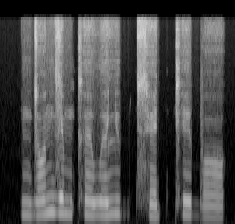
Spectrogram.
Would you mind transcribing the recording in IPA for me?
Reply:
n d ɔ n z ɛ m kʰ ɜ w ə lʲ u b t͡sʰ ɛ tʲ kʰ e b ɔ

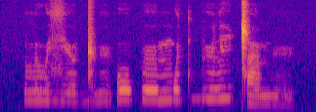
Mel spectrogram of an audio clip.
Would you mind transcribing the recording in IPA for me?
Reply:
l ɯ˨ zʲ ø˨ ɡ͡ǁ y˨ ʔ o˦ p ø˦ m o˦ tʲ b y˦ l i˦ ǁ æ˨ m y˨

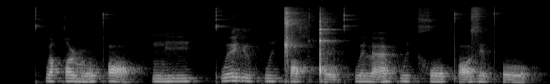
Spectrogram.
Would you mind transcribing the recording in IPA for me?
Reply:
kʷʰ i q u ɭ o pʼ ɒ | n i | kʷʼ e lʲ u kʷ i ǁ ɒ χ ǃ o kʷʰ e l æ kʷ i ʔ x o pʼ ɒ z e pʰ o

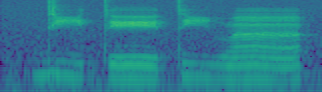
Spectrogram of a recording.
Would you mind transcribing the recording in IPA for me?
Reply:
d i˦˨ t eː˨ t i˦˨ β ã˨

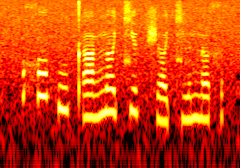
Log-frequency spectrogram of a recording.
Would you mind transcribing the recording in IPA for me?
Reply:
x ɔ˦ k u˨ kʼ a˨ ŋ ɐ˦ t͡ɕ e˦ k ʃ ɐ˨ t͡ɕ ɨ˨˦ n ɐ˦ x

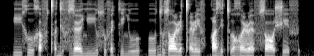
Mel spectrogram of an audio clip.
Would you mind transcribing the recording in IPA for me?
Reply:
iː x u x ʌ f tʼ ʌ ɡʲ ʌ f z œ ʎ iː sʷ ə f œ kʲ ə ʎ u | uː d u z ɔː ɭ ɪ tʼ ʌ ɭ ɪː f qʷ ɪ z ɪ tʼ u ʁʷ ʌ ɭ œ f s ɔː ʃ ɪ f

